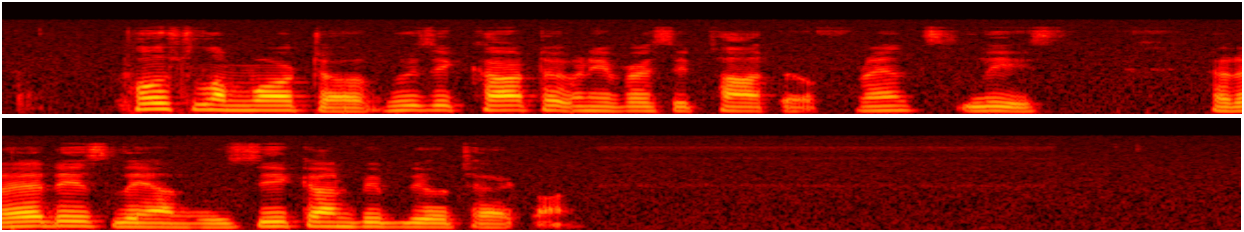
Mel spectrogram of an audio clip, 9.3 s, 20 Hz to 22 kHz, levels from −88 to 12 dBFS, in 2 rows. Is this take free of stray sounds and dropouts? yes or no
yes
